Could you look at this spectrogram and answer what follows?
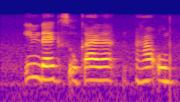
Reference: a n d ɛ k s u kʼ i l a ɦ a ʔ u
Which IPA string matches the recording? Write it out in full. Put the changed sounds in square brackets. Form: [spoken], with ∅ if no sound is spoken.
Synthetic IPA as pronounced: [i] n d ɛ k s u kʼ [a] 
